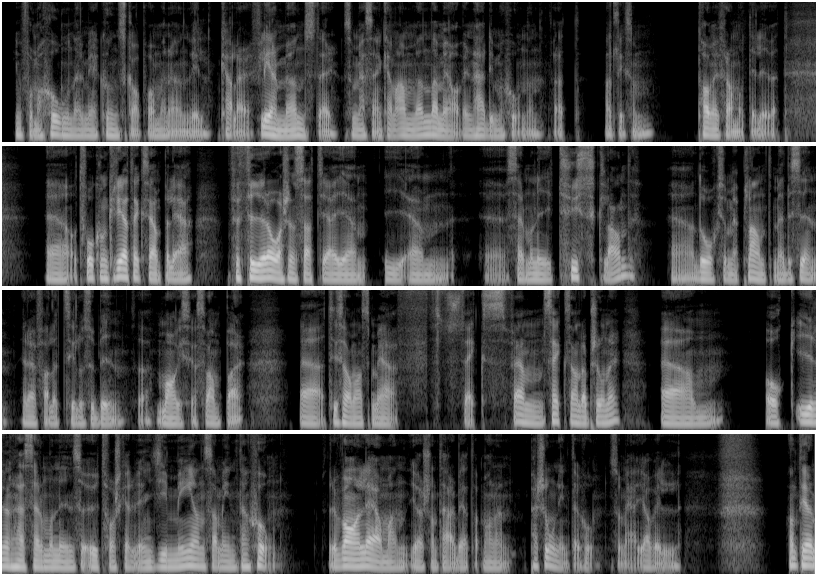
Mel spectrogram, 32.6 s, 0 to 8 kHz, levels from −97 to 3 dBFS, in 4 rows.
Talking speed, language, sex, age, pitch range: 195 wpm, Swedish, male, 20-39, 90-115 Hz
